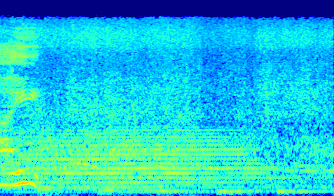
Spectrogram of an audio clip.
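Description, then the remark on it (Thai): Ocean waves wash steadily beneath a low, sustained droning tone as a sailing ship with its sail full of wind sets off toward a northern island, the sound holding even and fairly loud, with a brief rising voice-like tone at the very start. “พระราชาได้ตรัสแล้วเรือนั้นก็ได้แล่นออกไป”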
